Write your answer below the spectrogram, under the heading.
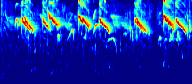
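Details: Training song of Indonesian white-eyes from a colony recording, with water trickling behind: bright, high downslurred whistles in short clustered phrases about every half second, with softer chirps between.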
